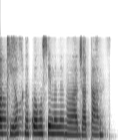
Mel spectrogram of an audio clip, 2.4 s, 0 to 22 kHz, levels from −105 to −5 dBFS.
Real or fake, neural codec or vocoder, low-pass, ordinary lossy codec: fake; codec, 16 kHz, 0.5 kbps, X-Codec, HuBERT features, trained on general audio; 7.2 kHz; none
